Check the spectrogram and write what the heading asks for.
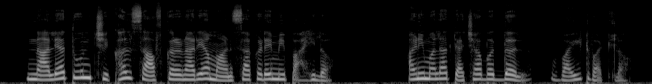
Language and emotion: Marathi, sad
